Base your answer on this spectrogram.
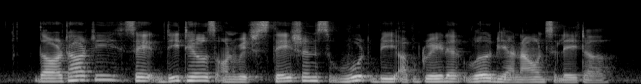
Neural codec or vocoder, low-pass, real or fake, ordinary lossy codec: none; none; real; none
